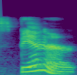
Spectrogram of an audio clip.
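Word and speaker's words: Spiner: accounts that's why I got a mispronouncing spider it's spinner spinner also played his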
